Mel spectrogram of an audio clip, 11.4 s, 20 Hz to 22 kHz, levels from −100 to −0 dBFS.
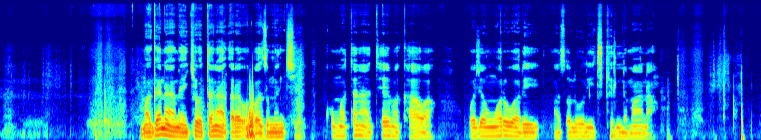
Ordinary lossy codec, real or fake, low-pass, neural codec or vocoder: none; real; 19.8 kHz; none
